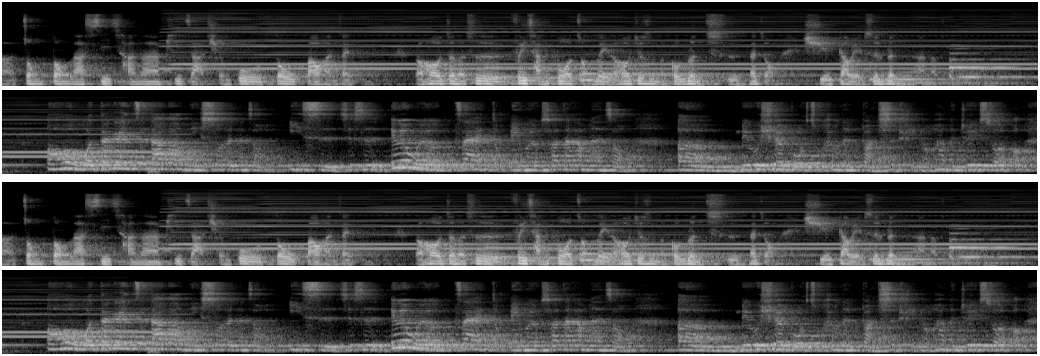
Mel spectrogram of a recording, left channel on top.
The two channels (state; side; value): identical; both; correlation 1.00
